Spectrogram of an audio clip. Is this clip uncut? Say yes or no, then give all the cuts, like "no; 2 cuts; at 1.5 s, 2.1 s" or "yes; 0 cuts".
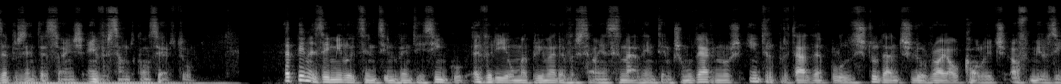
yes; 0 cuts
